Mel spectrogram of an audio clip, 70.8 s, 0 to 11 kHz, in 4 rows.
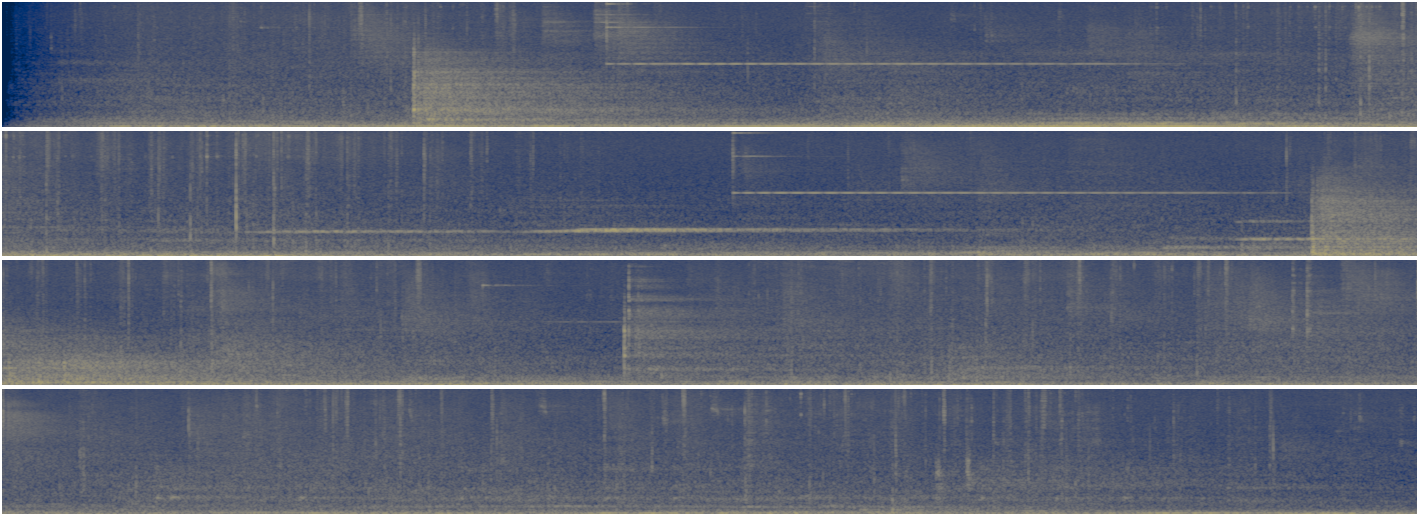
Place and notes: Mariánský Týnec monastery, Kralovice, Czechia - chapel ambience
Ambience inside the magnificent chapel of the monastery. Recorded during the 'Architecture of the Senses' seminar organized by the Agosto Foundation.
14 October 2018, 14:32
